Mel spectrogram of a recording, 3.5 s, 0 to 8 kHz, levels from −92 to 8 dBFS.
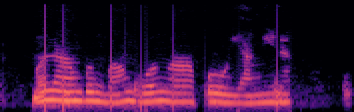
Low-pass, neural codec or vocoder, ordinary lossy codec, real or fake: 7.2 kHz; none; MP3, 64 kbps; real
